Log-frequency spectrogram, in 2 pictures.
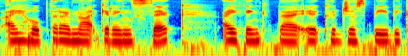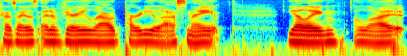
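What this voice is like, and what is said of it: Hoarse, strained, fading voice. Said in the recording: “I am losing my voice ... I sound like this now”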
